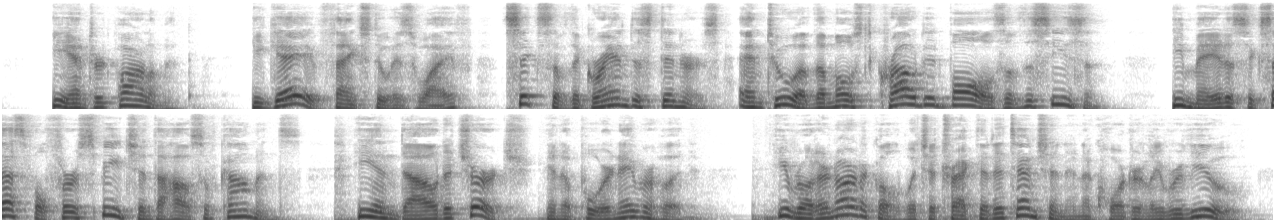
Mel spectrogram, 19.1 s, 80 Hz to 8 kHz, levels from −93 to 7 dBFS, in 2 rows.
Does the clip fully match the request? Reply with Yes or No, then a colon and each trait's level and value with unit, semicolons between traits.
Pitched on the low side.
Yes: low, 125 Hz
